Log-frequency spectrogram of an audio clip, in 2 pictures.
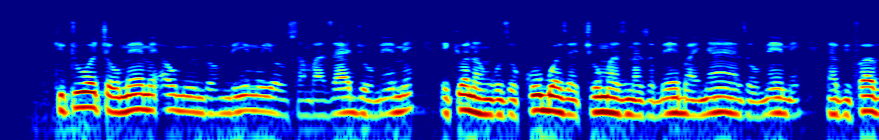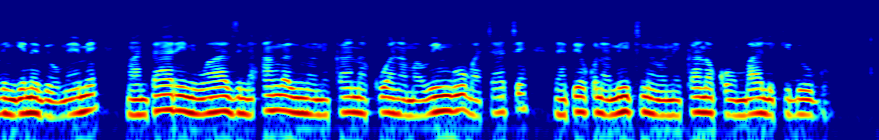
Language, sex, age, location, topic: Swahili, male, 18-24, Nairobi, government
